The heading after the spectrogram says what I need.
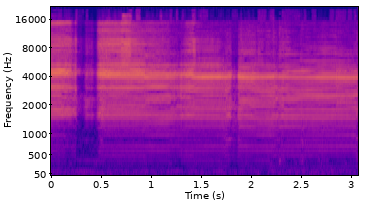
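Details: Vintage Hamilton Beach electric hand mixer, opened up and cleaned: harsh, steady electric buzz with brief dropouts while the beaters barely turn. The mechanism is stiff and the motor strains; cause unknown, a small loose part fell out.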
